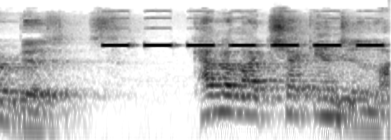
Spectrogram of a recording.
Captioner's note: beeping sound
